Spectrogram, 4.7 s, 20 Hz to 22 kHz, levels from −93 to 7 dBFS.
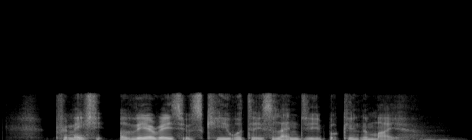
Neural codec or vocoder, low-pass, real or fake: codec, 16 kHz in and 24 kHz out, 0.4 kbps, LongCat-Audio-Codec, two codebook decoder; 7.2 kHz; fake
